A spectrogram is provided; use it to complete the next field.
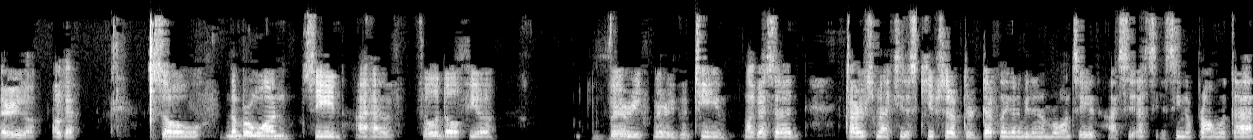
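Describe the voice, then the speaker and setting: Speaking at a fairly quick pace, a man keeps a medium pitch and a monotone, flat intonation. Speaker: sports YouTuber. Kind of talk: casual commentary. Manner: halting, repetitive.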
